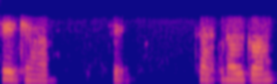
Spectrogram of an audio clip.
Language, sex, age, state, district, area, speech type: Hindi, female, 18-30, Madhya Pradesh, Chhindwara, urban, conversation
